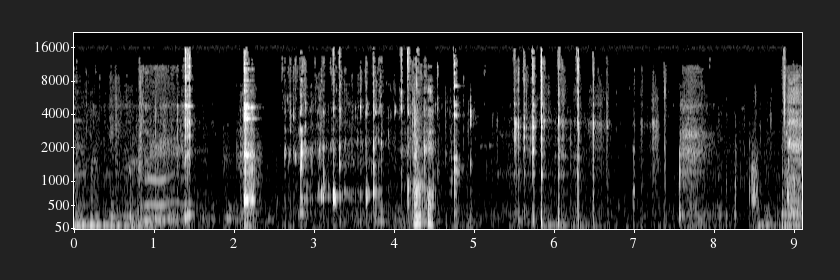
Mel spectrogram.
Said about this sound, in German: Dafür brauche ich vorher noch einen kleinen Schluck dieses köstlichen Wassers.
